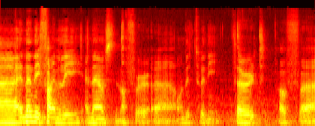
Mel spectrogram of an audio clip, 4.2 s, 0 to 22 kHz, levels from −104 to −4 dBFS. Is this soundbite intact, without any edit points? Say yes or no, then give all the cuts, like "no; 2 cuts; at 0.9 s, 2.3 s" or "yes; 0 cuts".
yes; 0 cuts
